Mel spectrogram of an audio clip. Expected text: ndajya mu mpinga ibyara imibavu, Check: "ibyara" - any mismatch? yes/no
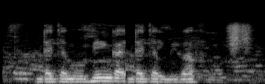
yes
